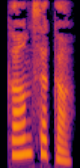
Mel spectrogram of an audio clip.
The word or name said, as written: ಕಾಂಸಕ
